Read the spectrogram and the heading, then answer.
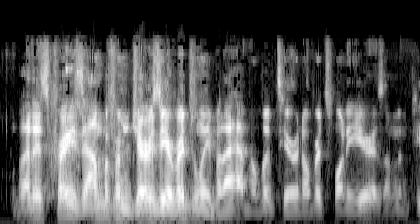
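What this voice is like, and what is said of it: New York accent. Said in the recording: “New York accent. ... I love it. It's so fitting for this.”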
